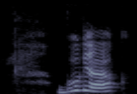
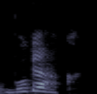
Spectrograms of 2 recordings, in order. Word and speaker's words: буряк: мові чується коли апостроф порівняйте два слова буряк і бурян буряк 5ть літер ми вимовляємо м'яку буряк а бур'ян ми вимовляємо тверду там під'їзд Об'їзд нам треба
